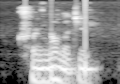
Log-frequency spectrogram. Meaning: 1. The science of determining the order in which events occurred 2. An arrangement of events into chronological order; called a timeline when involving graphical elements
- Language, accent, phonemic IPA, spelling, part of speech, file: English, Southern England, /kɹəˈnɒl.ə.d͡ʒi/, chronology, noun, LL-Q1860 (eng)-chronology.wav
